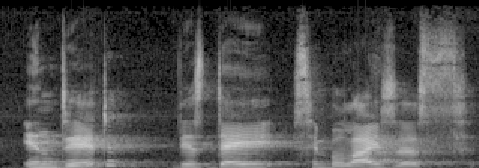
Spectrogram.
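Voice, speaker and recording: The speaker talks fairly slowly with a French accent and fairly even intonation. Room echo can be heard. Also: woman. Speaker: graduating student, valedictorian. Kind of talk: valedictory speech. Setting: graduation ceremony hall with audience. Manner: formal.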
